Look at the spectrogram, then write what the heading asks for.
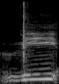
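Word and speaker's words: Vy: on YouTube too and her name is V but it's spelled v-y so it looks like bye by Tran and or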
